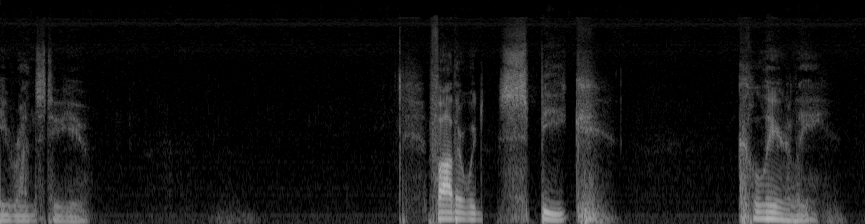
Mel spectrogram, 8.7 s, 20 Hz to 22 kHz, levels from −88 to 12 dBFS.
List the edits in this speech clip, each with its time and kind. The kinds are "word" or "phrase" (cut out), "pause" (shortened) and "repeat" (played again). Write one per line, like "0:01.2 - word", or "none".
0:04.8 - word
